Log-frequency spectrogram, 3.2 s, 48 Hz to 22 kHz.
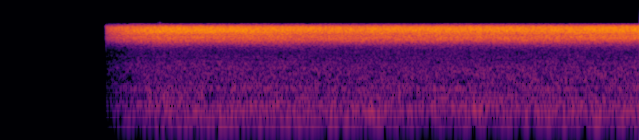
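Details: Thousands of Brood XIX periodical cicadas massed on a six-story wall in Nashville, filmed May 24, 2011: after half a second of quiet, a deafening steady high-pitched droning hiss starts and holds without a break.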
